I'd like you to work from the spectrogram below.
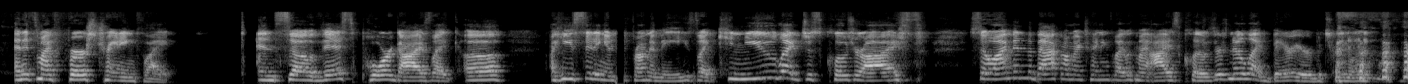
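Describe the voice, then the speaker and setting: With an American accent, a woman talks at a moderate pace in an animated tone with lively intonation. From US South. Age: 30s. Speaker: navy veteran. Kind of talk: interview.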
